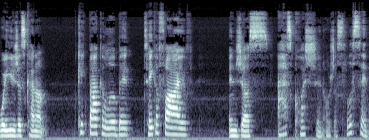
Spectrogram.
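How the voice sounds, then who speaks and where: The speaker has a non-native accent. The delivery comes at a fairly slow pace. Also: woman. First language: not English. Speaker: executive coach and show host. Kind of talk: motivational talk show monologue. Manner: halting, repeats words.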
